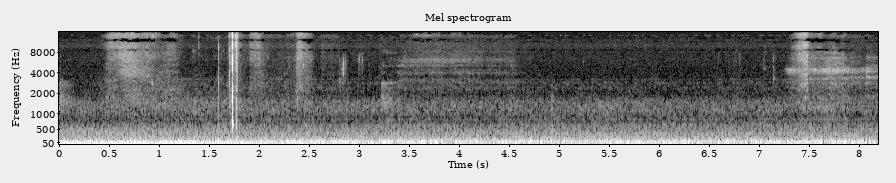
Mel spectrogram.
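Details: 2019 Chevy Equinox, customer complaint of rough running and shaking, after clearing codes: smooth, even idle hum, scan tool showing zero misfires on all cylinders; normal idle.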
